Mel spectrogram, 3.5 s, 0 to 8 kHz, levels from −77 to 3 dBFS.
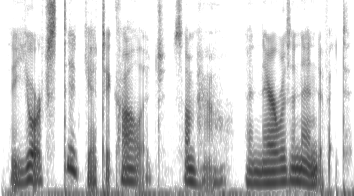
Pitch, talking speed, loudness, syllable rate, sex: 150 Hz, 235 wpm, -21 LUFS, 6.3 syllables/s, female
